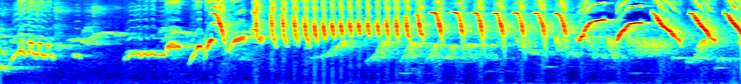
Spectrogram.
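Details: Shama lure song for a captive white-rumped shama that will not sing: a few low whistles, then a long fast series of loud downslurred notes, about four a second, ending in sweeping whistles.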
